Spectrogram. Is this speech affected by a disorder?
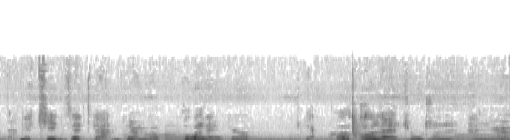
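Yes: Huntington's disease.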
